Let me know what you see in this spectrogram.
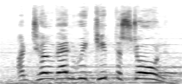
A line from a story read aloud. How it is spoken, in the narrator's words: cried Bard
